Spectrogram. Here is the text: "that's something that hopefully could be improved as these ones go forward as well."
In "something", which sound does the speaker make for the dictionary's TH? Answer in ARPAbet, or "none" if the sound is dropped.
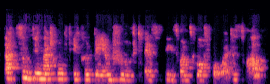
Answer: TH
